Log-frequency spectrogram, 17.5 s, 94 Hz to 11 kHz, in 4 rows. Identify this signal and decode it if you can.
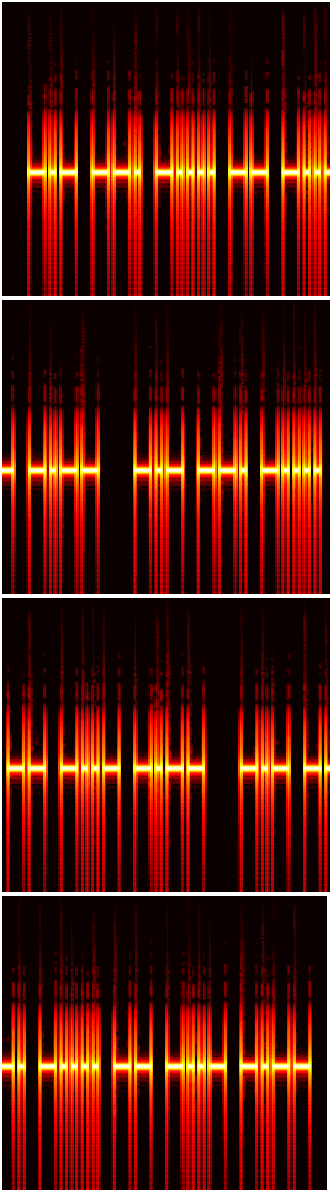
Morse code, heard as a keyed tone, about 17 wpm, 700 Hz. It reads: KG6MXY KG6MXY KG6MXY
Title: USA Call Signs Repeated 3x 17wpm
